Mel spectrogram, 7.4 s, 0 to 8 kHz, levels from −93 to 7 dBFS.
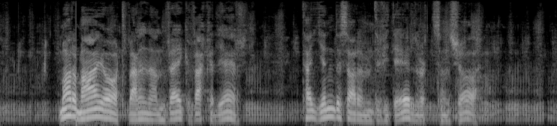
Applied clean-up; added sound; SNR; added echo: none; Purr; 18 dB; none.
